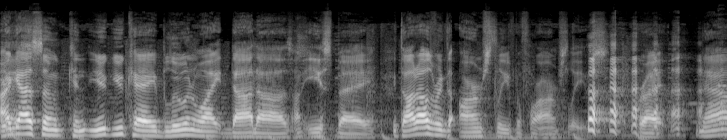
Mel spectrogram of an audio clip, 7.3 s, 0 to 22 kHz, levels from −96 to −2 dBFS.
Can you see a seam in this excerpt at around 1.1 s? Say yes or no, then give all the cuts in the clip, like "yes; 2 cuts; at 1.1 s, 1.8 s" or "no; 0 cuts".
no; 1 cut; at 3.9 s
